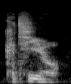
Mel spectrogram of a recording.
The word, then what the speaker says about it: Katiyo: in the north Feast correct as if I pronounce it wrong is it ctio that's yeah ctio oh that's twice I've done that you know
